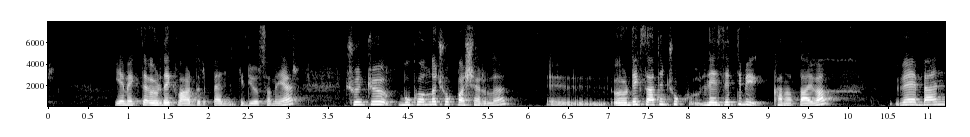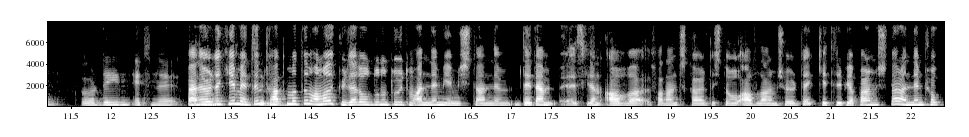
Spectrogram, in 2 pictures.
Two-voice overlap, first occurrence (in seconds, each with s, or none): 13.0 s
